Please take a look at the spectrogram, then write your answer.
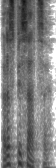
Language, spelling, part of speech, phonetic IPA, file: Russian, расписаться, verb, [rəspʲɪˈsat͡sːə], Ru-расписаться.ogg
- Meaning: 1. to sign 2. to register one's marriage 3. to admit openly, to acknowledge 4. passive of расписа́ть (raspisátʹ)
